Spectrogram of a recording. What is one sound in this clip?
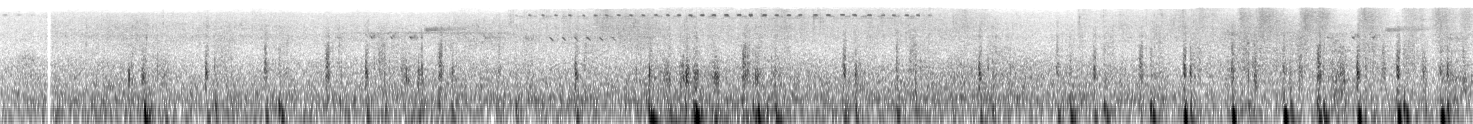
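Footsteps swish through tall dry grass.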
